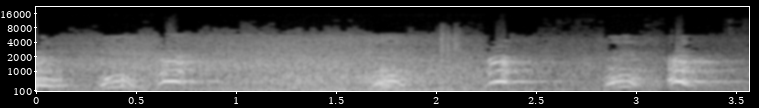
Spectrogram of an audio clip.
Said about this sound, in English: Oh, shut up. I'm going to stop until I get by this dog. Gosh. Hush, dog.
